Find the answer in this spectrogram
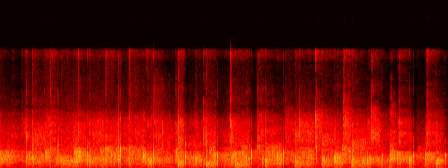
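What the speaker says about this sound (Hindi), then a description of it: "मैं पुनः उस बाप के लिए जोरदार ताली बजाइए" Loud, dense applause from a large audience fills the hall for a proud father, steady clapping with no break from start to finish.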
